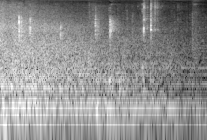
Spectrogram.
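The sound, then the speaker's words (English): A loud explosion of an RPG hitting an MRAP vehicle, which is launched backward and flips onto its roof: a dense roaring blast with sharp crackling bursts that slowly eases off as it rumbles on, with no voices. “Rory, inside the MRAP, you see Bryant duck his head down, and there is a loud explosion.”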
